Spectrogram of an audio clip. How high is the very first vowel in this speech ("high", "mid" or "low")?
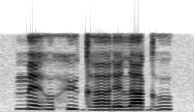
mid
